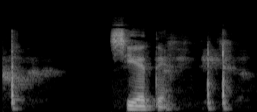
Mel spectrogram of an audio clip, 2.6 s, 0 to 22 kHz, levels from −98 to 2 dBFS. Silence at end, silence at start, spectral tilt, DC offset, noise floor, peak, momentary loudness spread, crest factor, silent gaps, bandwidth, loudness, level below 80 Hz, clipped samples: 0.25 s; 0.05 s; -3 dB/octave; under 0.1%; -61 dBFS; -22 dBFS; 16 LU; 20 dB; 0.67-1.10 s; 10 kHz; -39 LUFS; -88 dBFS; under 0.1%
